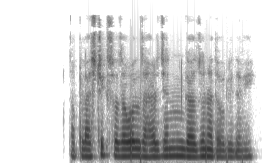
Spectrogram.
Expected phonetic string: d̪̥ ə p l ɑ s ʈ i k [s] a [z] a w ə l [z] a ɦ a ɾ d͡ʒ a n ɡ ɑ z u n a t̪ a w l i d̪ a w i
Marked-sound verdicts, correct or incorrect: correct, correct, correct

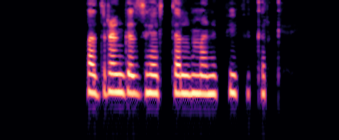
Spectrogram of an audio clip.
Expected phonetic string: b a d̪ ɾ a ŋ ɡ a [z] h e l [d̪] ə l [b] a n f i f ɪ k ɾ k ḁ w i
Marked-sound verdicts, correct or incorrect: correct, incorrect, incorrect

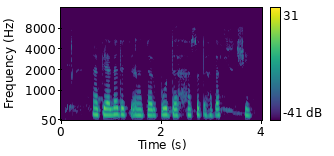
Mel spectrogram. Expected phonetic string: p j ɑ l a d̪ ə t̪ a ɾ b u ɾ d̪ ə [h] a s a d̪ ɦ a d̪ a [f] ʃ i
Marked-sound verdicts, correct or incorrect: correct, correct

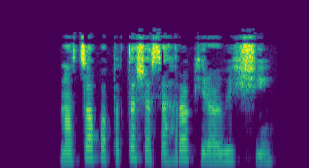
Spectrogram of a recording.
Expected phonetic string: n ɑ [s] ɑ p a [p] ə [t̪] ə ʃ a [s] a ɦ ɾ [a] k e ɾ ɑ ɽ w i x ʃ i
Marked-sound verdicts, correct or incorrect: incorrect, correct, correct, correct, incorrect

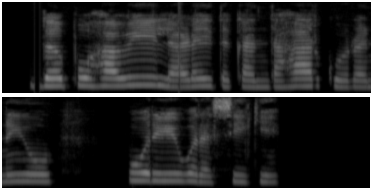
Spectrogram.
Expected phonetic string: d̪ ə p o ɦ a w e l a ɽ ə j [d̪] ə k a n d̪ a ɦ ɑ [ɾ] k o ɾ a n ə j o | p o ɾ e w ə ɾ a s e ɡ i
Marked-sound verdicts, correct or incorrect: correct, correct

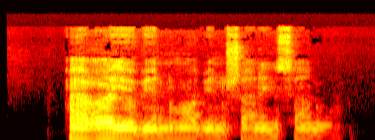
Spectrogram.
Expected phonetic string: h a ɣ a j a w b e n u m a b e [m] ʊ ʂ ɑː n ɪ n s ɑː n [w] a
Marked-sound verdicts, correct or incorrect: incorrect, correct

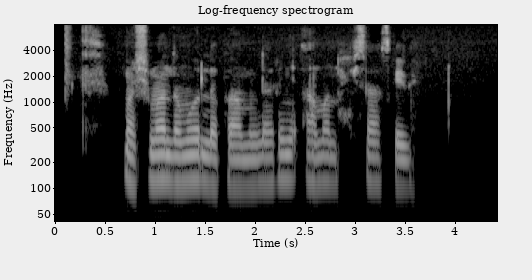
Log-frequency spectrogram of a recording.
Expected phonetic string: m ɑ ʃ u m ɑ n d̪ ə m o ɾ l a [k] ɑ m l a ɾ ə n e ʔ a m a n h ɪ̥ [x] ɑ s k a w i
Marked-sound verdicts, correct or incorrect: incorrect, incorrect

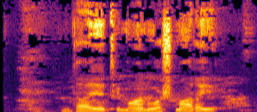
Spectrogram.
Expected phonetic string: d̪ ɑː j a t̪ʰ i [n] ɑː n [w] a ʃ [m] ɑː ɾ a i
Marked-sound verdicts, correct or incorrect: incorrect, correct, correct

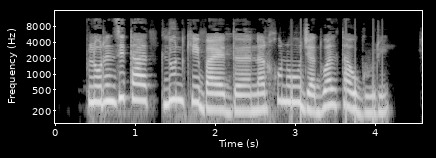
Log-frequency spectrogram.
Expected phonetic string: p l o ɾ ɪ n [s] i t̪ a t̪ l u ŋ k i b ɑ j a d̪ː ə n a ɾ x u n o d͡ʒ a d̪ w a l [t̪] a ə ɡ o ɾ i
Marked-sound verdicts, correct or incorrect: incorrect, correct

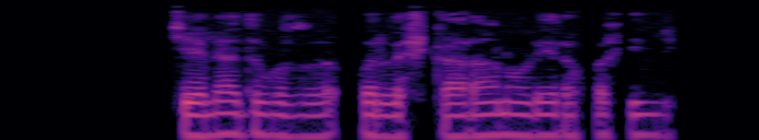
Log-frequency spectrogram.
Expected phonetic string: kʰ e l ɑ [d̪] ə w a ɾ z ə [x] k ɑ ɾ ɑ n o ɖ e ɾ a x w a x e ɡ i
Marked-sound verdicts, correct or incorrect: correct, incorrect

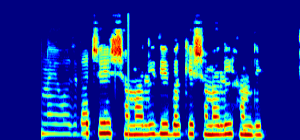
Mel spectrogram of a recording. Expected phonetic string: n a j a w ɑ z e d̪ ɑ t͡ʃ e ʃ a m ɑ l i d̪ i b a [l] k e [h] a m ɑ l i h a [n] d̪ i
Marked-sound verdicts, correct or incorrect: correct, incorrect, incorrect

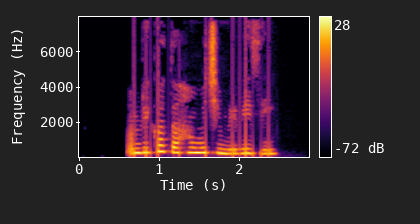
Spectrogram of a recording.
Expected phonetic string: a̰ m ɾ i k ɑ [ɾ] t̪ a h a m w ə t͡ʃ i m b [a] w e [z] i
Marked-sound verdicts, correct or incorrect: incorrect, incorrect, correct

